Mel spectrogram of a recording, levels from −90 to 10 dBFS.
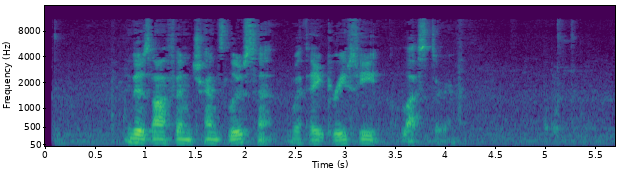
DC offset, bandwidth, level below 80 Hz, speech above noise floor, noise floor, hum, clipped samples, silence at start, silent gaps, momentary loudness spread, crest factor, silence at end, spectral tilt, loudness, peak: under 0.1%; 11.5 kHz; -50 dBFS; 27 dB; -50 dBFS; none; under 0.1%; 0.1 s; none; 12 LU; 22 dB; 0.4 s; -4.5 dB/octave; -22 LUFS; -2 dBFS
